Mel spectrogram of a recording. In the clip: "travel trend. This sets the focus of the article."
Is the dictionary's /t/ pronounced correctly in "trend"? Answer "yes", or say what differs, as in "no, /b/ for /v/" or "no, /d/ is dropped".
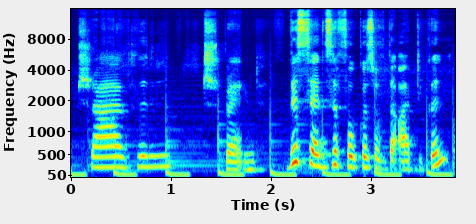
no, /s/ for /t/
